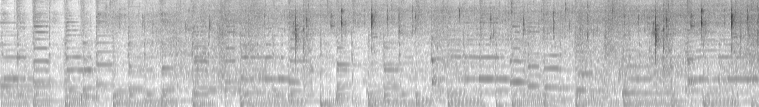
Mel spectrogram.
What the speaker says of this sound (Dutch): Ik ga nu ondertussen de burgers bakken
